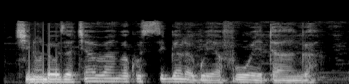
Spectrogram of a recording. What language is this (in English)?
Ganda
